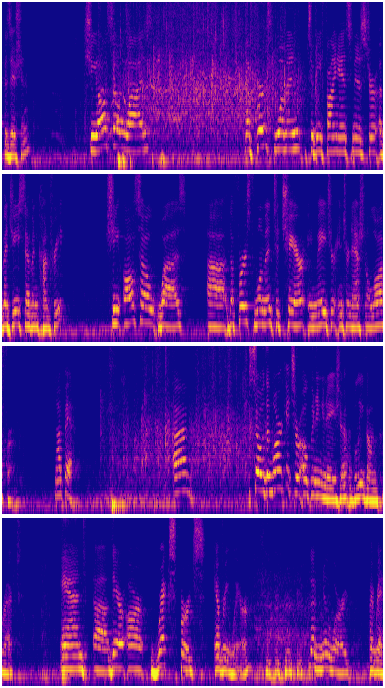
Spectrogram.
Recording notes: spoke at the Aspen Ideas Festival in Aspen, Colorado.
